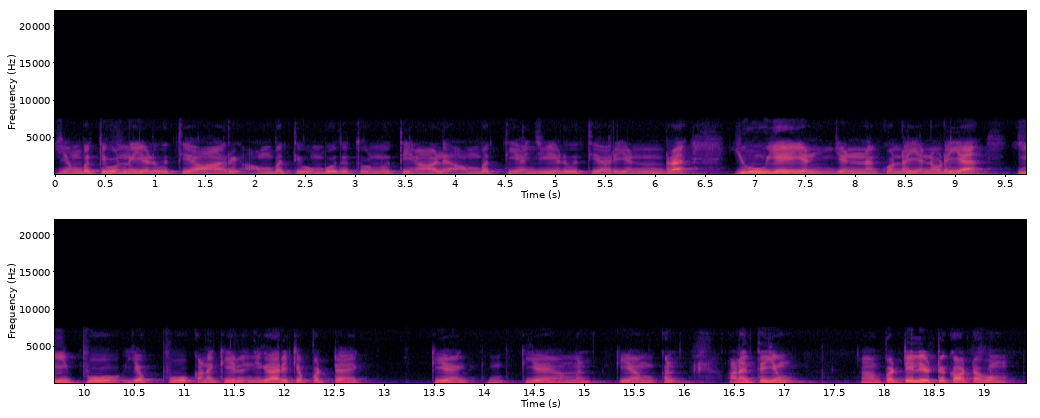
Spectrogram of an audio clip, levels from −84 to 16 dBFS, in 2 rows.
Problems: constant background noise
